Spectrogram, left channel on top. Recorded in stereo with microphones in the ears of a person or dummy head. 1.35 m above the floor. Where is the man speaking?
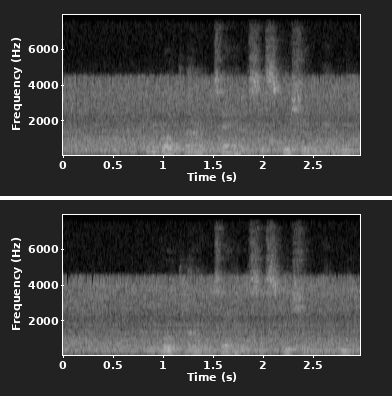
10° left (ahead or behind), 3 m; by 2.9 s 60° left (ahead or behind), 1.7 m.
